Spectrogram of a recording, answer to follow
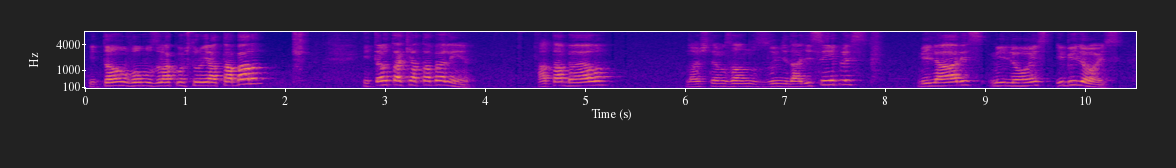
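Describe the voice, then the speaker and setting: A man's voice: sits high, reverberant. A man teaching math, working through exercises patiently step by step and often checking in with the viewer.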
